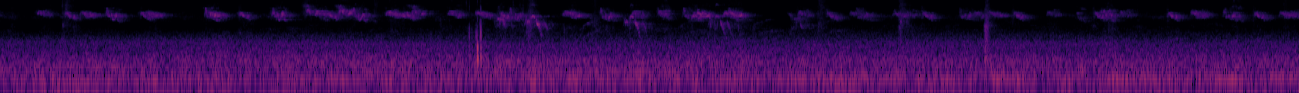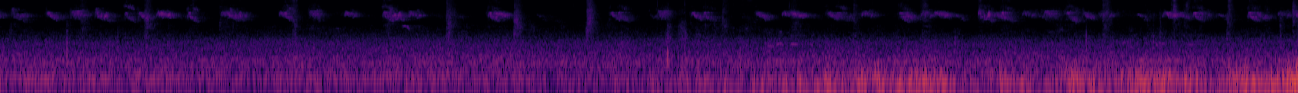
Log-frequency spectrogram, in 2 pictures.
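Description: Small birds chirping rapidly and continuously, several short chirps a second, over a low steady background rumble.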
